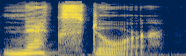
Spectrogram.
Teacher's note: the T sound at the end of next is almost always dropped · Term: elision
